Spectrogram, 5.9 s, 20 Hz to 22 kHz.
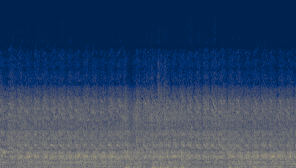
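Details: Jeep (Jurassic Jeep #73) first start-up after body-frame reassembly: starter churns steadily about three turns a second but never catches, no rpm.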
